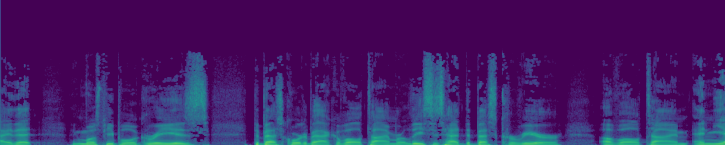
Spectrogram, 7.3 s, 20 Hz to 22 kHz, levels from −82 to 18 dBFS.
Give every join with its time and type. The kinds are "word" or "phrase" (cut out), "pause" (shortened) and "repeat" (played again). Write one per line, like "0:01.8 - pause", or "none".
none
